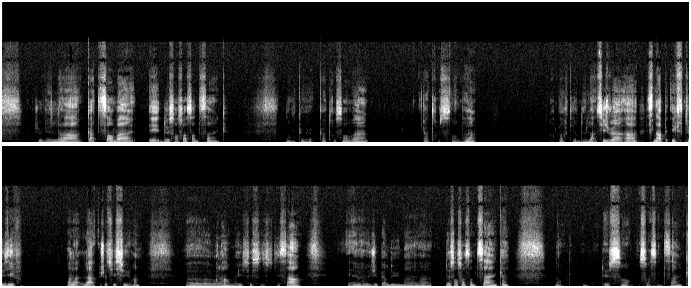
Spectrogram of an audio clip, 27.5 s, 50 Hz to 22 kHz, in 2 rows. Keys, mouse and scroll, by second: 0.5 click, 4.8 click, 6.9 click, 8.3 KP_4, 8.6 KP_2, 9.0 KP_0, 9.6 space, 13.2 click, 16.2 click, 19.0 click, 21.3 click, 22.4 click, 24.0 click, 25.0 click, 26.0-27.3 typing.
